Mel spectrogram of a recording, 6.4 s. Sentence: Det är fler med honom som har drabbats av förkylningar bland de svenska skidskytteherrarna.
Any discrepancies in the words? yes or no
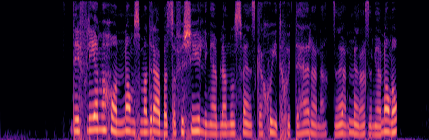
yes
